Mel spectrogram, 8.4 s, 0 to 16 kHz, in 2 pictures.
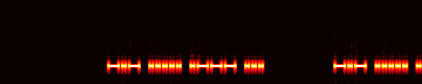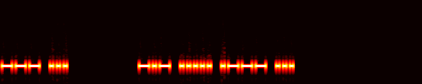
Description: Morse code, heard as a keyed tone, about 36 wpm, 700 Hz. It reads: K5JS K5JS K5JS
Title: USA Call Signs - 4 Characters - Repeated 3x - 35wpm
